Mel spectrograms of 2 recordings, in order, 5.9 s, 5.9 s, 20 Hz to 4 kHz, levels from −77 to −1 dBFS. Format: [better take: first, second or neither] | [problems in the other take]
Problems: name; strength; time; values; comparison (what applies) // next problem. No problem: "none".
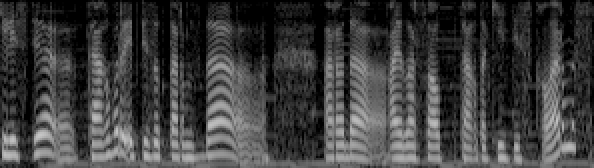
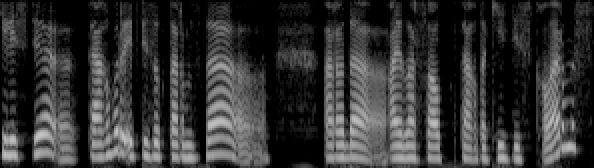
first | noise reduction (neural mask model DeepFilterNet 3)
